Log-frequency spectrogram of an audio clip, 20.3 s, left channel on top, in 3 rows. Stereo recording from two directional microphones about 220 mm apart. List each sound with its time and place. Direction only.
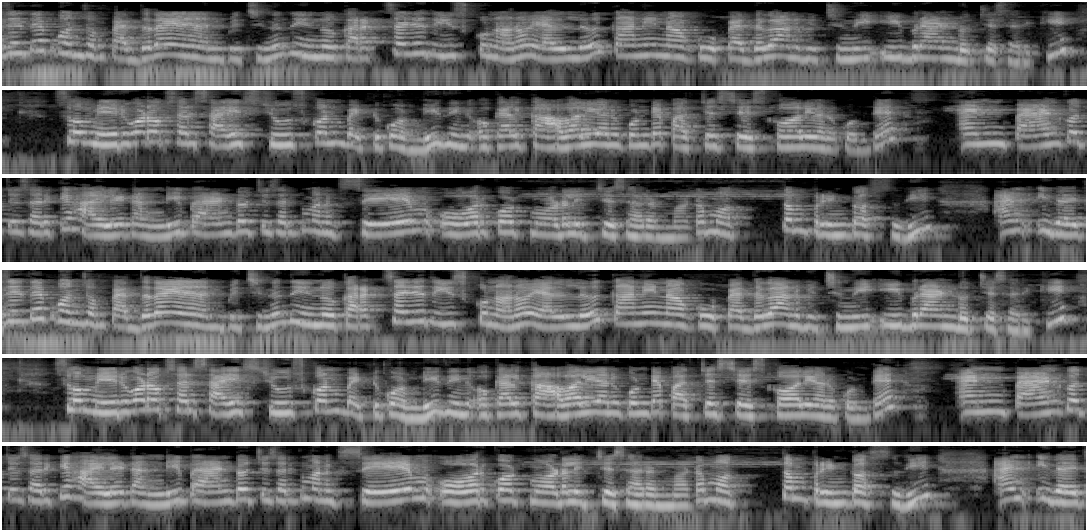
0.0 s a woman's voice: 50° right (ahead or behind)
